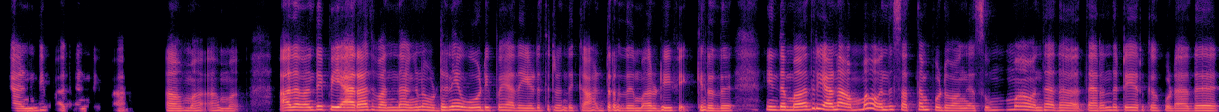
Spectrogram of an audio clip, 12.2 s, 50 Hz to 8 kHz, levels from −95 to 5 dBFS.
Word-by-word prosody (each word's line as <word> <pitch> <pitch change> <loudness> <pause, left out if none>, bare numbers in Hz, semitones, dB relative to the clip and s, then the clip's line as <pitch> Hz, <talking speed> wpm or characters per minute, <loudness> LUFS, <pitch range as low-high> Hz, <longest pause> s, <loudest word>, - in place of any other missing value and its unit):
கண்டிப்பா 165 +6 -5
கண்டிப்பா. 150 0 -13 0.5
ஆமா 165 +1 -3 0.2
ஆமா 155 -3 -6 0.5
அத 200 +1 +5
வந்து 205 +4 +2
இப்போ 215 -3 +2
யாராவது 200 +3 +6
வந்தாங்கன்னா, 195 +2 +1
உடனே 210 +5 +2
ஓடி 195 0 +2
போய் 200 -1 -1
அத 175 - -4
எடுத்துட்டு 180 +1 -6
வந்து 180 -1 -5
காட்டுறது, 175 0 -2
மறுபடியும் 170 +2 0
வைக்கிறது. 175 -5 -2 0.4
இந்த 225 0 +3
மாதிரியான 235 0 +5
அம்மா 235 +10 0
வந்து 225 +2 0
சத்தம் 225 +3 -1
போடுவாங்க, 170 -3 -2
"சும்மா 215 +4 -4
வந்து 195 +2 -1
அத 185 0 -3 0.2
திறந்துட்டே 195 +3 -1
இருக்கக்கூடாது." 170 -3 -3
195 Hz, 145 wpm, -24 LUFS, 175-210 Hz, 0.5 s, யாராவது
